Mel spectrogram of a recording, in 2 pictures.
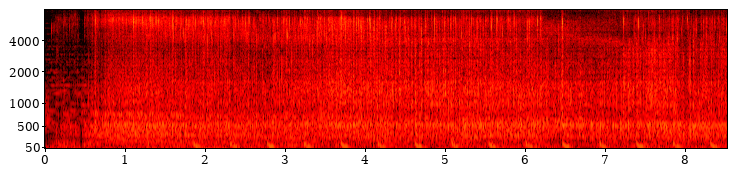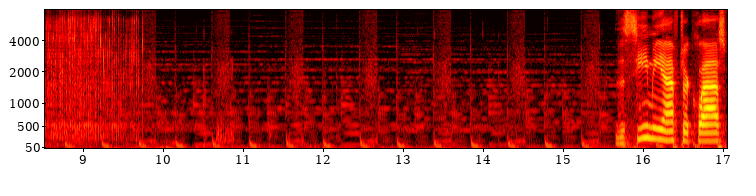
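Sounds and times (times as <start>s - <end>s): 
long sip of beer: 0.0s - 9.9s
speech: 15.7s - 17.0s.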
